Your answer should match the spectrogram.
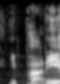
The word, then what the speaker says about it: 이파리: 전미사 이때도 마찬가지로 그냥 그대로 발음한 형태 이파리 하고 발음한 형태를 그냥 표기로 반영하고 있으니까 20항 붙임으로 연결할 수가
